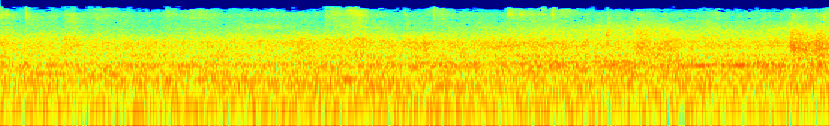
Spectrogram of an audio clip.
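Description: Kwun Tong Line M-Train in motion, heard from inside the car: a steady, even running noise of the wheels on the rails and the train's running gear, with a faint tone appearing partway through.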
